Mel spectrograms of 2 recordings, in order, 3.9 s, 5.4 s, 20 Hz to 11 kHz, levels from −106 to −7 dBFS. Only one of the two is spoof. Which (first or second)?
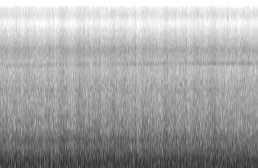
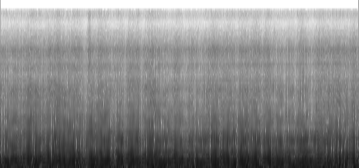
second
